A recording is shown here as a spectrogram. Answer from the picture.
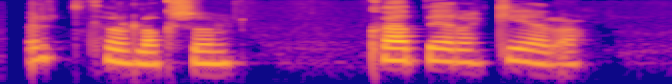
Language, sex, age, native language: Icelandic, female, 14, Icelandic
